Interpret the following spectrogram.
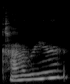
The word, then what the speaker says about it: career: Do you hear career or career? Right? Career. You're going to underline that second syllable.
